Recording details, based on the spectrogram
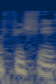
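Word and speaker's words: phishing: N G but it is pronounced as a normal fishing catching fish.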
